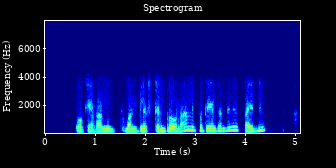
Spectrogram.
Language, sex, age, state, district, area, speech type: Telugu, male, 18-30, Telangana, Jagtial, urban, conversation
